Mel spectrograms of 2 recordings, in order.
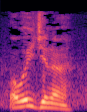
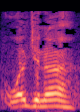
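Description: First: The word begins with wi. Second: The word begins with wa. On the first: "والكسر" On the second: "والفتح فيهما"

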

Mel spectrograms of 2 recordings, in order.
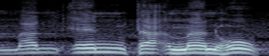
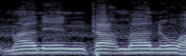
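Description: First: The glottal stop is clearly pronounced before 'in'. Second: The glottal stop is dropped and the words run together. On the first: The speaker calls it right. "لابد أن يكون" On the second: The speaker calls it wrong. "هذا خطأ"

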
